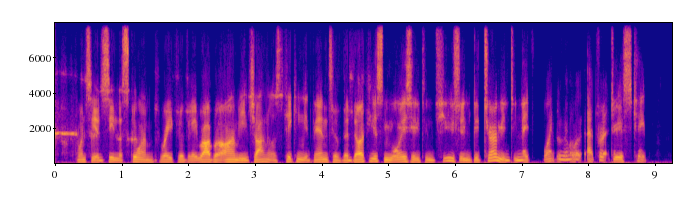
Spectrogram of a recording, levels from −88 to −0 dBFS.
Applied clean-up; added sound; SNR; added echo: neural diffusion model UNIVERSE++.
